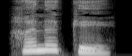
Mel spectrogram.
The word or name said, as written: ಹೆಣ್ಣುಗ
